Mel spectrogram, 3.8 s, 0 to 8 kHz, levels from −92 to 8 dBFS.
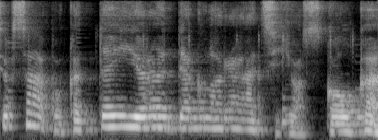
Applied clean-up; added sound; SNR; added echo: neural mask model DeepFilterNet 3.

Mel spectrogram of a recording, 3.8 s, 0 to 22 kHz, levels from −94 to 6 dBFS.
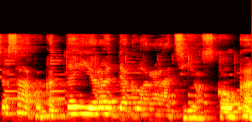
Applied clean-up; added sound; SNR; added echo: classical method WPE with log-MMSE.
